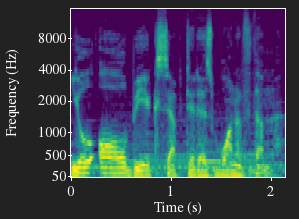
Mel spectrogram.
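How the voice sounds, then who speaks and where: Grave, deep-voiced game general. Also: male voice, very animated, normal speed, music in the background. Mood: grave, accusing. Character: grave, authoritative male former major general turned defector. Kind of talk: English video game cutscene dub.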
